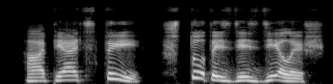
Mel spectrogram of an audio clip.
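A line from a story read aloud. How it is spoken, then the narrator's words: Angry growl. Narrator (Russian): зарычал Джеймс, увидев Энди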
